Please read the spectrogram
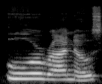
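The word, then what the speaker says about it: Uranus: loves to joke about that name but it's pronounced uranos named after the the Greek god of of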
